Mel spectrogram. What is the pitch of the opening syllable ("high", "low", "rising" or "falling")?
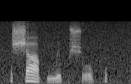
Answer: falling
